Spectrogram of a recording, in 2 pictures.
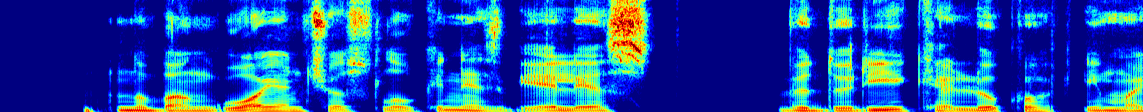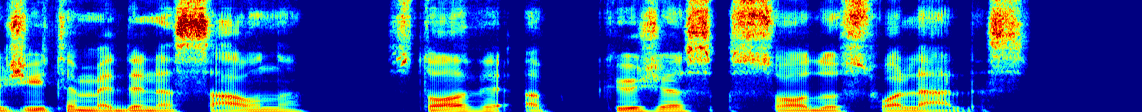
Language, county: Lithuanian, Tauragė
